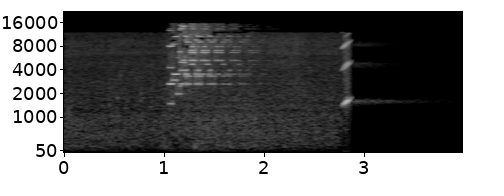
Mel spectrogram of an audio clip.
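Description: A bright chiming jingle rings out.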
